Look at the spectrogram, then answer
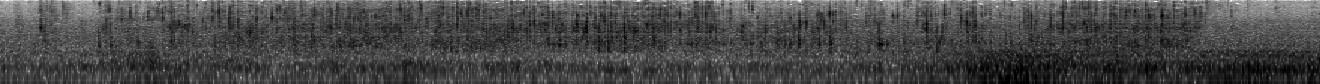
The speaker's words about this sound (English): That rain really drenched us. Let me squeeze out my hair so it can dry. Good idea. Let me give that a shot too.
